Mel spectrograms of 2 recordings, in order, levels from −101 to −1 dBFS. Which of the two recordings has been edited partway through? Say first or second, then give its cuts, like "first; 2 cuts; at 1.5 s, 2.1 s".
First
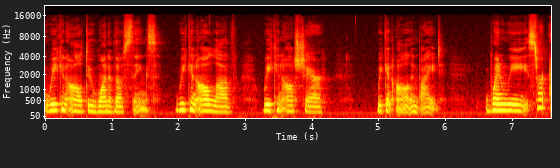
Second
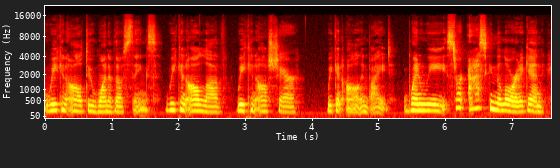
second; 4 cuts; at 1.8 s, 2.8 s, 3.9 s, 5.3 s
